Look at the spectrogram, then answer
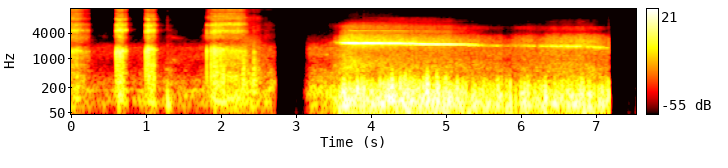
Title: My funny snoring sound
